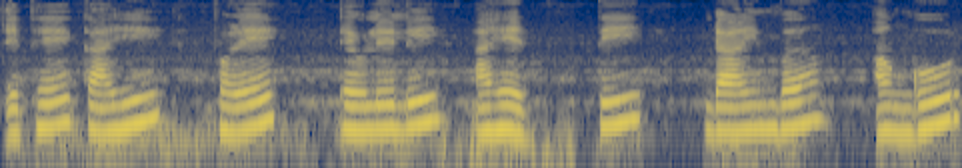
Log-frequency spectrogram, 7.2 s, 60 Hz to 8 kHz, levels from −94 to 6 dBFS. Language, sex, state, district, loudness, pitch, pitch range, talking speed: Marathi, female, Maharashtra, Mumbai Suburban, -16 LUFS, 195 Hz, 180-210 Hz, 75 wpm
